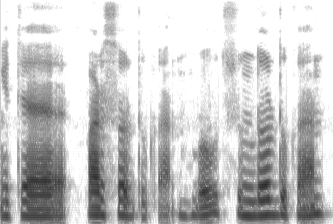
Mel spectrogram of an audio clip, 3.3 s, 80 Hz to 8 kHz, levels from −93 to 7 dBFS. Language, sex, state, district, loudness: Bengali, female, Assam, Hailakandi, -19 LUFS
